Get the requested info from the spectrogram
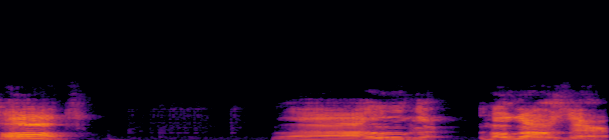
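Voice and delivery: stern, very loud, booming, slow authoritarian voice. Voicing a guard who halts approaching players: authoritarian guard voice. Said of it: "his best authoritarian voice".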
